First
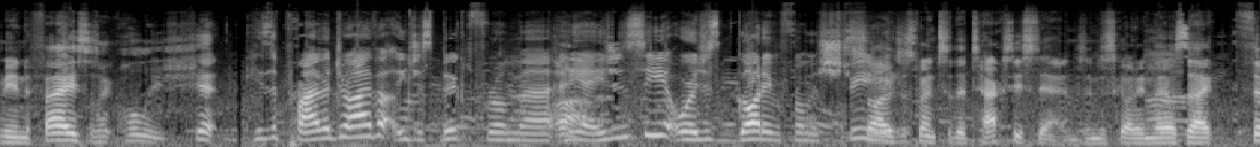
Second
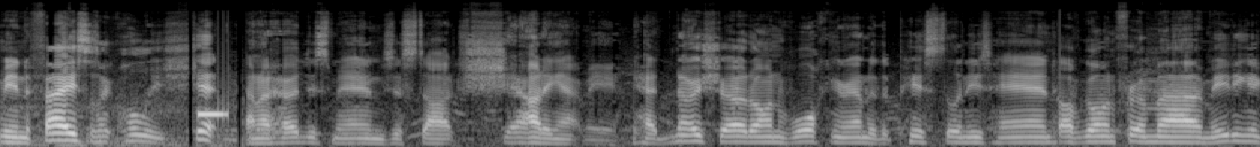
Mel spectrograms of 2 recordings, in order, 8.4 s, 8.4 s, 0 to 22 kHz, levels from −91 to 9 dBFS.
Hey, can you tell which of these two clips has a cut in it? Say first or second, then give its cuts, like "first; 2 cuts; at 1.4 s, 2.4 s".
second; 3 cuts; at 1.6 s, 4.1 s, 7.0 s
